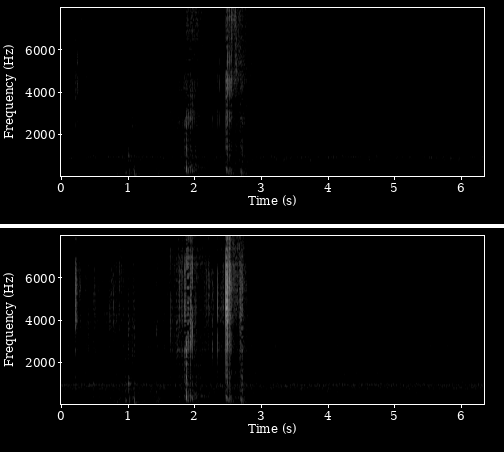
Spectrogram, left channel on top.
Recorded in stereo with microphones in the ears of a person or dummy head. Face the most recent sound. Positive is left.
turn(degrees=-50)  # may be behind; listen again after turning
